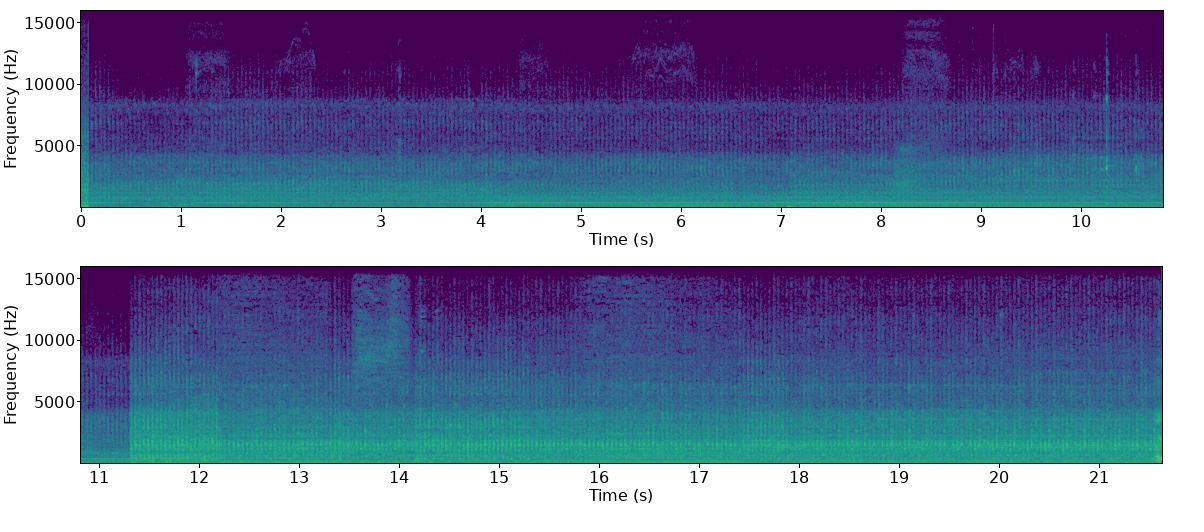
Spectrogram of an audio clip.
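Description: A tractor engine idles and runs steadily while pulling a fence strainer, with a low knocking hum that jumps louder about halfway through and then holds a fuller roar; no one talks.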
